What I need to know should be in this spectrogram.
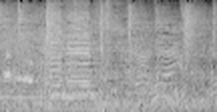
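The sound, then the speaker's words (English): A car approaches along a street with a steady, loud engine and tire rumble, a broad noisy roar that holds throughout. “crosses the road in front of an approaching car.”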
